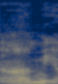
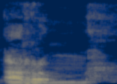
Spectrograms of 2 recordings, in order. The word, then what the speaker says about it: arm: window sure it's an army Runner he pronounced it arum an arm you goose who ever saw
